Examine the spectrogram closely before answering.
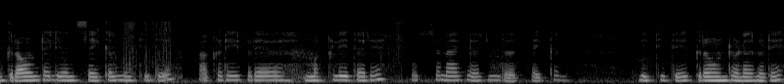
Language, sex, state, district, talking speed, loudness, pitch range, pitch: Kannada, female, Karnataka, Shimoga, 90 wpm, -35 LUFS, 180-195 Hz, 185 Hz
